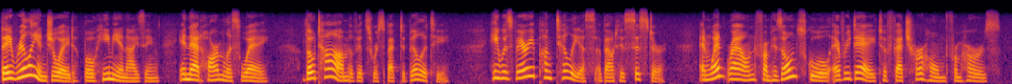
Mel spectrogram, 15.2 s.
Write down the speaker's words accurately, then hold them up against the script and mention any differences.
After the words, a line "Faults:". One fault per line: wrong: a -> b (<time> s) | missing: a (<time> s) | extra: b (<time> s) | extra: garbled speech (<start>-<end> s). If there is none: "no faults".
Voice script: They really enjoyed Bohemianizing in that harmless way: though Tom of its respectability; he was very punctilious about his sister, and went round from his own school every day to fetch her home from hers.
They really enjoyed Bohemianizing in that harmless way: though Tom of its respectability; he was very punctilious about his sister, and went round from his own school every day to fetch her home from hers.
Faults:
no faults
